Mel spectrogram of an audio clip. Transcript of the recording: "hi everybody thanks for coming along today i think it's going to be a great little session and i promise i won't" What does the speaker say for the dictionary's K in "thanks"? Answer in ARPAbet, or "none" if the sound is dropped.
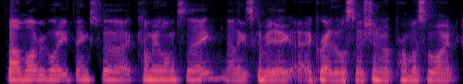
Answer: K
